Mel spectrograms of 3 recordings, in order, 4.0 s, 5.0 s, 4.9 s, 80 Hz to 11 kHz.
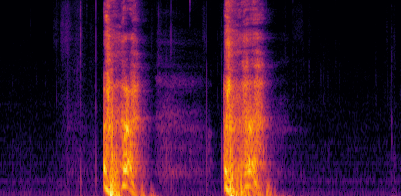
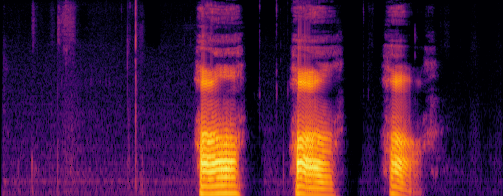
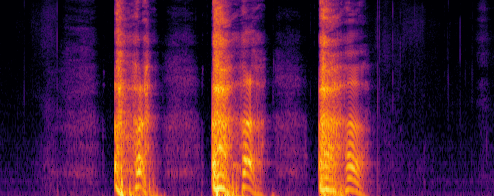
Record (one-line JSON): {"cough_length": "4.0 s", "cough_amplitude": 32768, "cough_signal_mean_std_ratio": 0.29, "exhalation_length": "5.0 s", "exhalation_amplitude": 31698, "exhalation_signal_mean_std_ratio": 0.3, "three_cough_length": "4.9 s", "three_cough_amplitude": 32768, "three_cough_signal_mean_std_ratio": 0.36, "survey_phase": "alpha (2021-03-01 to 2021-08-12)", "age": "45-64", "gender": "Male", "wearing_mask": "No", "symptom_none": true, "smoker_status": "Ex-smoker", "respiratory_condition_asthma": false, "respiratory_condition_other": false, "recruitment_source": "REACT", "submission_delay": "1 day", "covid_test_result": "Negative", "covid_test_method": "RT-qPCR"}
